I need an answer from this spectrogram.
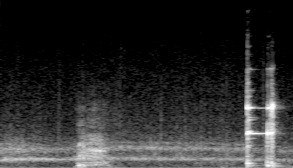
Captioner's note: beaver exhales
